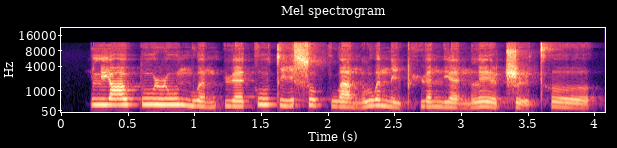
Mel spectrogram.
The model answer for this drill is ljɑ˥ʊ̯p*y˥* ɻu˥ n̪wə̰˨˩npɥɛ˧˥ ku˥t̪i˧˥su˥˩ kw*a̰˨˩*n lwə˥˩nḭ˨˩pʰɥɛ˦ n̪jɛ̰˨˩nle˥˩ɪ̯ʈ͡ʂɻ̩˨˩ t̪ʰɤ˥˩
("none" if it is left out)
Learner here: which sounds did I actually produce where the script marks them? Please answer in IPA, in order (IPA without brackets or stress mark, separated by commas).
u˥, a̰˨˩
